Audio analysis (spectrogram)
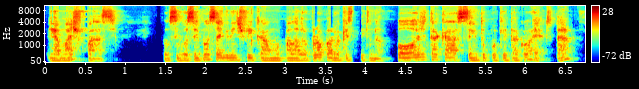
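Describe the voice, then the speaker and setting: A man's voice: mid-range voice, steady tone, quick pace. Brazilian man giving a grammar lesson. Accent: Brazilian Portuguese. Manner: didactic, asks and answers his own questions. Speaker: teacher. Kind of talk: online class explanation.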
